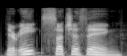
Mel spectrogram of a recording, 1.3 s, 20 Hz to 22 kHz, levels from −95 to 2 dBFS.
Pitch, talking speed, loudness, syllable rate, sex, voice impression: 150 Hz, 235 wpm, -15 LUFS, 5.3 syllables/s, male, very masculine, very adult-like, thick, slightly tensed, slightly powerful, bright, soft, clear, fluent, cool, intellectual, very refreshing, sincere, calm, slightly mature, friendly, reassuring, slightly unique, slightly elegant, wild, slightly sweet, lively, kind, slightly modest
